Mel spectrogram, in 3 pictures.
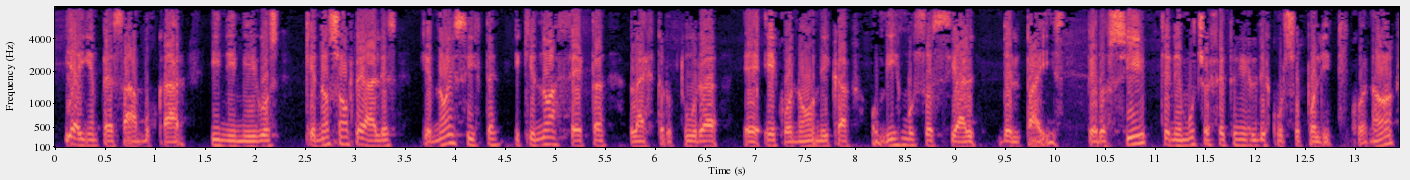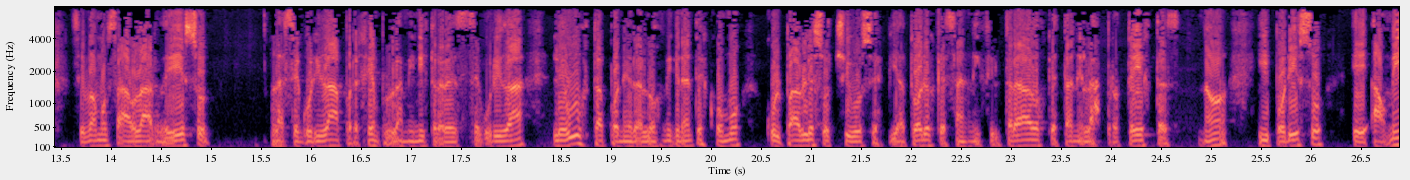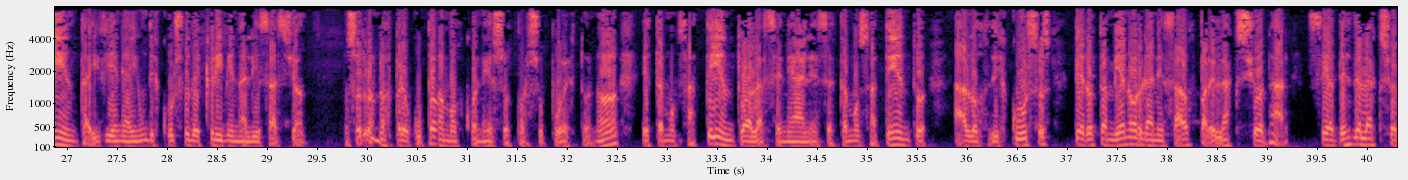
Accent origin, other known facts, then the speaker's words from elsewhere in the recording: Brazil; Nosotros como comunidad brasileña, de hecho, somos una de las más afectadas por el tema de la educación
